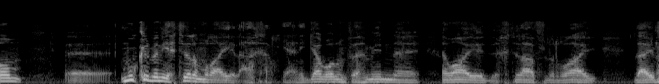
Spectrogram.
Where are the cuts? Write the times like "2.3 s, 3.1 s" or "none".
1.2 s, 2.8 s, 4.4 s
